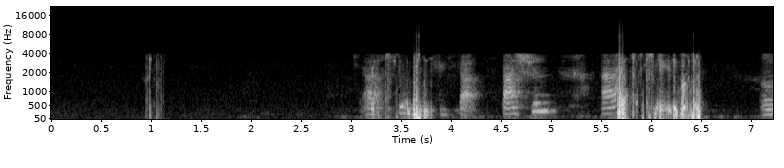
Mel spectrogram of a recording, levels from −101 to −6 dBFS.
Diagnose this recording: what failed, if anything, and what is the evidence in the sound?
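Codec stage: the whole recording carries the sound of the GSM full-rate codec. The speech has a steady buzzy, gravelly roughness and no content above 4 kHz, which fits the 13 kbps full-rate coder. That coder describes the vocal tract with a short filter and drives it with a coarse, regularly spaced pulse excitation built from only every third sample. Detail that the pulses cannot represent comes back as grit and a hard upper band edge, and the damage is plainly audible throughout.

Network or radio link stage: GSM bit errors show up in three bursts, at 0.94 to 1.13 s, 3.20 to 3.82 s and 5.64 to 6.52 s. In each one the speech breaks into squawks, pops and gargling, and the last burst is the longest and most broken up. Corrupted bits reached the decoder and damaged the filter, pitch and gain parameters, so individual frames were rebuilt with a warped spectrum or a level spike. The density of the damage points to bit error rates of roughly 5 to 9 percent.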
